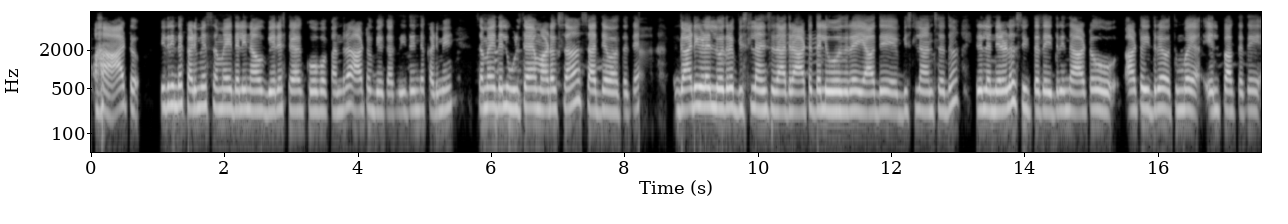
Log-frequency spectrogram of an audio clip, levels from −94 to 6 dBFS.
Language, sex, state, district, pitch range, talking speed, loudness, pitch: Kannada, female, Karnataka, Bellary, 225-250 Hz, 135 wpm, -16 LUFS, 235 Hz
